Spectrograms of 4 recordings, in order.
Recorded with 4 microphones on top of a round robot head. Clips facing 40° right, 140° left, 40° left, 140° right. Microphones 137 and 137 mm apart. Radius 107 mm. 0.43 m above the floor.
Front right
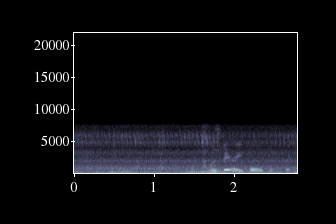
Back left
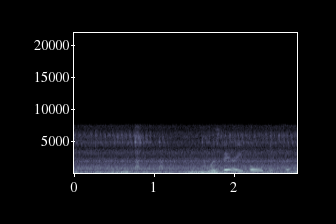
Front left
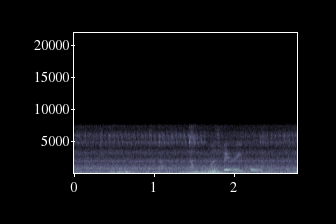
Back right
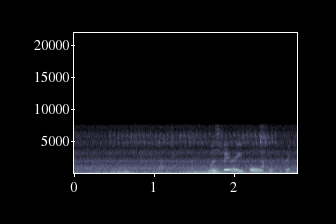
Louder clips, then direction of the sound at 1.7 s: Front right 4 dB, back right 8 dB; 100° right.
